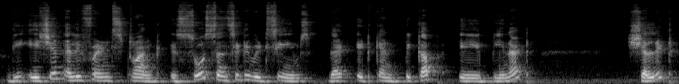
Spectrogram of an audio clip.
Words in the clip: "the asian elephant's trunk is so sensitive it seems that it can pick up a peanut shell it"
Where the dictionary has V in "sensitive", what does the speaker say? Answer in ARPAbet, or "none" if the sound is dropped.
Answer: V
